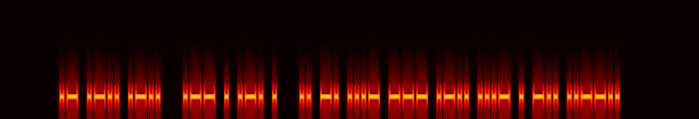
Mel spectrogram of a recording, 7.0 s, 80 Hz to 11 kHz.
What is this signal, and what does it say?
Morse code, heard as a keyed tone, about 34 wpm, 700 Hz. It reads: ALL WERE INVOLVED?
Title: Sentences from Top 1000 Words - Review Part 5 - 35wpm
